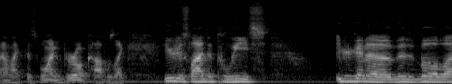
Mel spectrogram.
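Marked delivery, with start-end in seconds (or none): 1.6-4.5 higher-pitched imitation of a reproachful officer; scolding female cop. Cop catching him lying to police, higher scolding voice. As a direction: mimic her telling-off, pitched up.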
